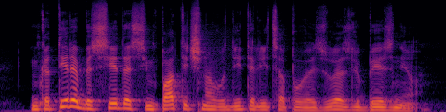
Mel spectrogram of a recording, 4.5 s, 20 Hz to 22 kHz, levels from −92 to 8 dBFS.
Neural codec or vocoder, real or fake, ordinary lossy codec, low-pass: none; real; none; none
